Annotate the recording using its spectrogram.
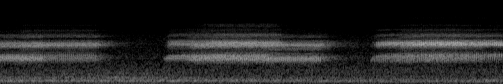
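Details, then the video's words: On a summer night in a Northern Virginia backyard, frogs give harsh buzzing trills of one to one and a half seconds, three bursts rising and falling in loudness over a constant faint hiss. "Frog Night 1"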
